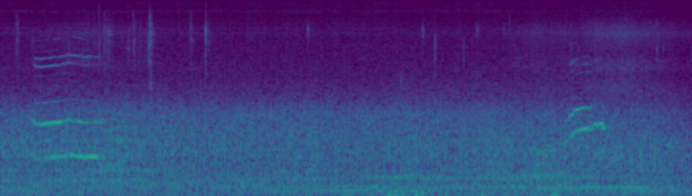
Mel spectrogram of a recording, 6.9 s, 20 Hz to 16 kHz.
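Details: Rocky the cat outdoors in a backyard on December 16, 2010, giving two short meows, one near the start and another about five seconds later, over a steady low background hum.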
